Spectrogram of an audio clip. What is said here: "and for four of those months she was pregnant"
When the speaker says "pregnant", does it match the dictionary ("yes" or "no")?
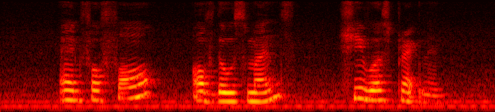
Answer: yes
